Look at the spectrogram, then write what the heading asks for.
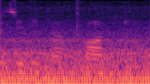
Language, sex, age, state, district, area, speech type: Assamese, male, 18-30, Assam, Goalpara, rural, spontaneous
